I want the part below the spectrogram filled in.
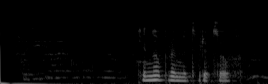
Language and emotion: Russian, neutral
